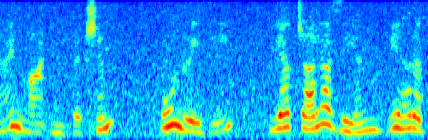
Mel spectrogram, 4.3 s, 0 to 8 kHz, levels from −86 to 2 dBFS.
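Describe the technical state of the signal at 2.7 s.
At 2.7 to 2.79 s, speech is cut by the noise suppressor: it treats a stretch of speech as noise and pulls it down by about 17 dB, leaving roughly a tenth of a second faint and swallowed. Noise suppressor artifacts are also present here: the background is held about 21 dB lower as the gain shifts frame by frame.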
